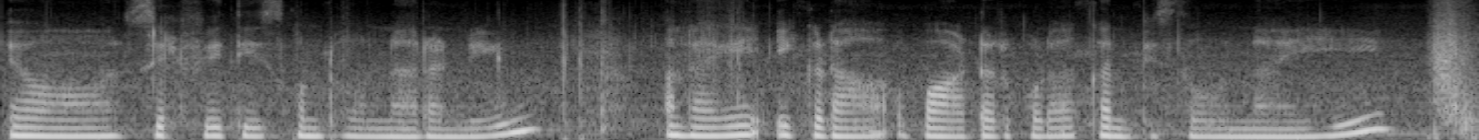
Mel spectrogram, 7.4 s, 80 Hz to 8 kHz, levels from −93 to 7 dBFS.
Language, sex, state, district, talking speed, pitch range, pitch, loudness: Telugu, female, Andhra Pradesh, Annamaya, 80 wpm, 170-185 Hz, 175 Hz, -17 LUFS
